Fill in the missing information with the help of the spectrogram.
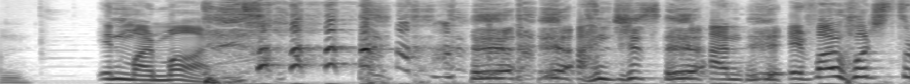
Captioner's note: laughing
